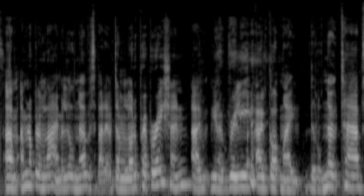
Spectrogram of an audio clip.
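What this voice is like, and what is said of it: British accent. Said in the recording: “she is British ... Everyone will enjoy her accent”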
